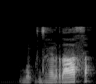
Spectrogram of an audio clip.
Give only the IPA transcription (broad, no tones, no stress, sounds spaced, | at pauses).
b ɒ kʷ dʱ ɛ̃ r a s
